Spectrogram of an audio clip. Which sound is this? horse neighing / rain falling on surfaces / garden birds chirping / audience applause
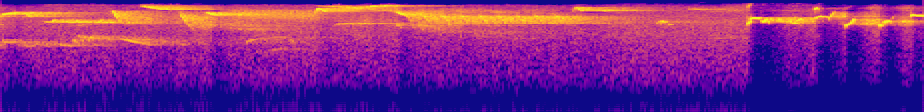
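garden birds chirping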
